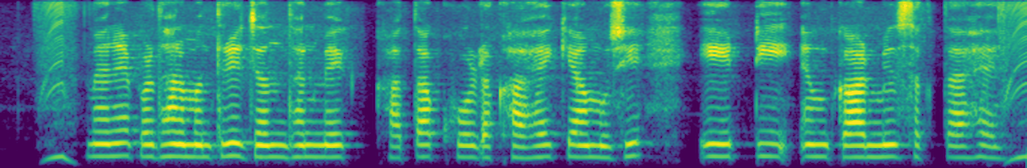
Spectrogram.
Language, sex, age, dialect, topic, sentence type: Hindi, male, 18-24, Garhwali, banking, question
